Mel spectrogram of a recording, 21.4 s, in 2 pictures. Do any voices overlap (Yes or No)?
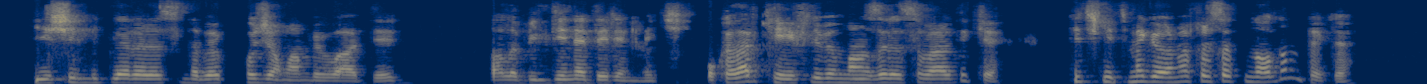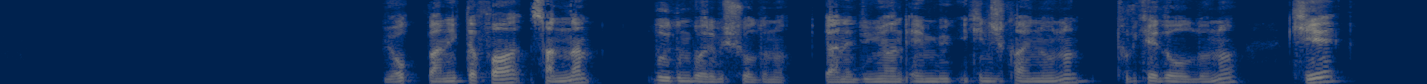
No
